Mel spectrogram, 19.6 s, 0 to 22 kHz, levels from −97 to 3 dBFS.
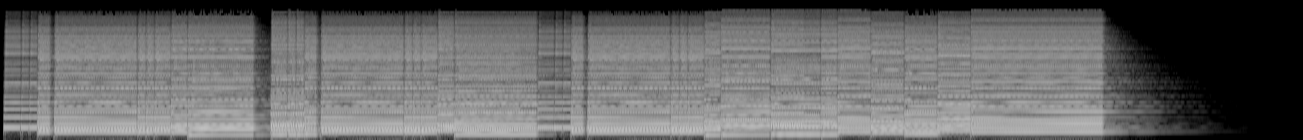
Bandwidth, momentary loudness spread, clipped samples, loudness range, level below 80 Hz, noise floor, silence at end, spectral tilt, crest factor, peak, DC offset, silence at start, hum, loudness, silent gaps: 16.5 kHz; 3 LU; under 0.1%; 2 LU; -68 dBFS; under -90 dBFS; 2.65 s; -3 dB/octave; 14 dB; -12 dBFS; under 0.1%; 0.05 s; none; -25 LUFS; none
